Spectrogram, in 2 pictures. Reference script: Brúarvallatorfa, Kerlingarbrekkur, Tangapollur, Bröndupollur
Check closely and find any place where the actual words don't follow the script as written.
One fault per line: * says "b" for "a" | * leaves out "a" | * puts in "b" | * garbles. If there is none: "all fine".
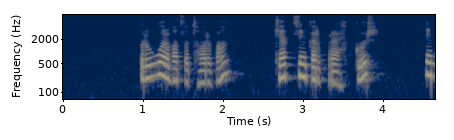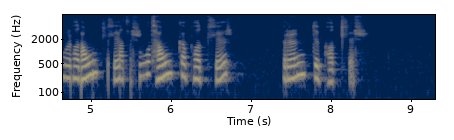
* garbles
